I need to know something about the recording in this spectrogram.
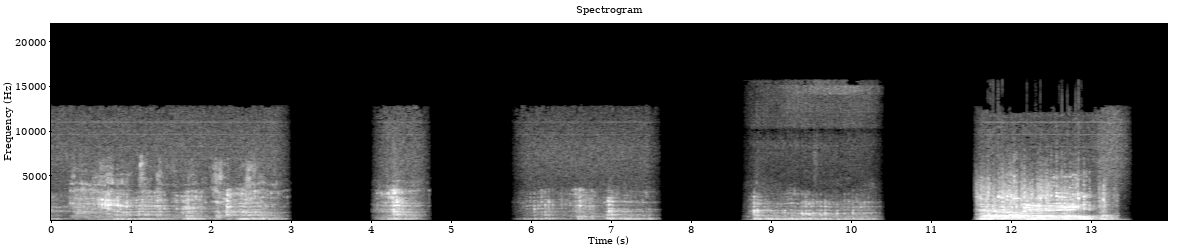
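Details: Lion roaring in five bursts over fourteen seconds, deep rumbling growls with a throaty pulsing texture, the last roar the loudest and longest, short silences between them.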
